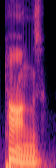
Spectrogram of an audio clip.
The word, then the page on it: tongs: American English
